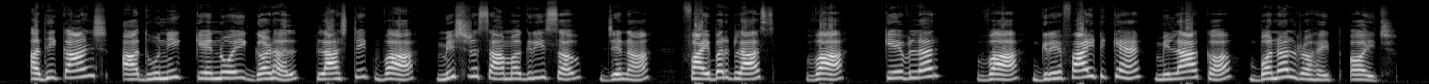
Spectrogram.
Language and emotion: Maithili, neutral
